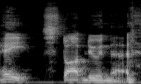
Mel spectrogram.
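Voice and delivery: slow, stern, measured dad voice.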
